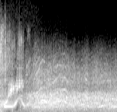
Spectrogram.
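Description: A sharp splat as a paper plate of whipped cream is slapped into a face, followed at once by a brief wobbling pitched comic sound effect, then a steady hiss.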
